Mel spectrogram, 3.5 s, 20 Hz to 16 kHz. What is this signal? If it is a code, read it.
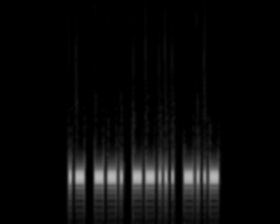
Morse code, heard as a keyed tone, about 31 wpm, 700 Hz. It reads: AG7X
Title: USA Call Signs - 4 Characters - Repeated 3x - 30wpm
